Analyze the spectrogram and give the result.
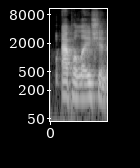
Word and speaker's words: Appalachian: Appalachian. Have you heard that word in your life? – I have. I can't remember where, though, but I have heard the word Appalachian.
